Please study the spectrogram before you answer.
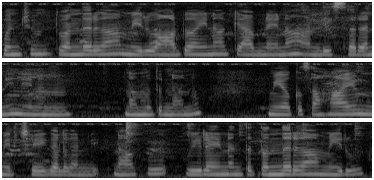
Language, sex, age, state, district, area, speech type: Telugu, female, 30-45, Andhra Pradesh, Nellore, urban, spontaneous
